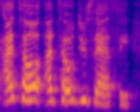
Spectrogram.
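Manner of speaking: ordinary talk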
